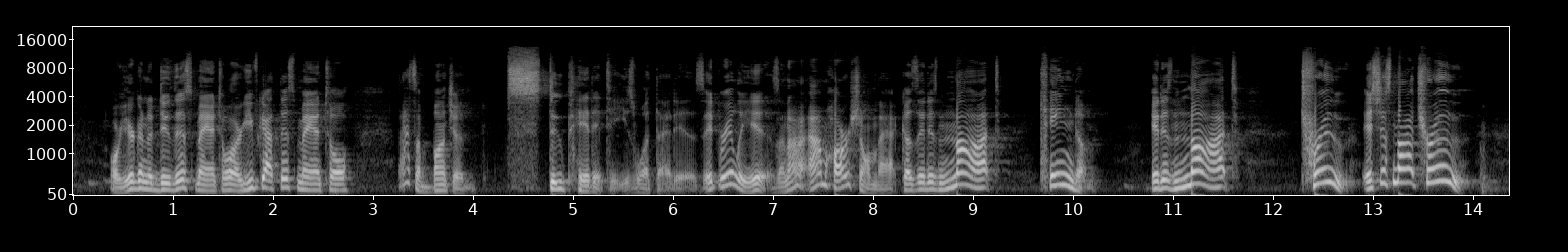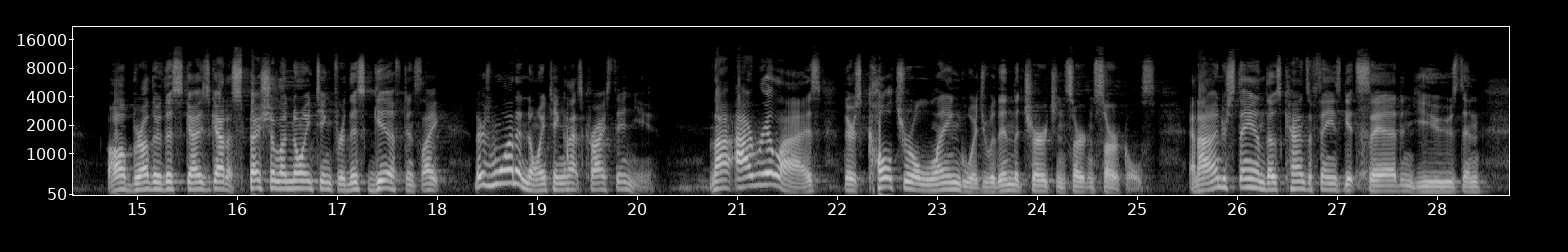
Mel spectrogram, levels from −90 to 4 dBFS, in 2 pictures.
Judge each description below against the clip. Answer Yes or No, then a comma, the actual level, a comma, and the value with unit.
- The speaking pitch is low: No, medium, 170 Hz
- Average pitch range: No, wide, 6.4 semitones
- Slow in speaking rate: No, average, 185 wpm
